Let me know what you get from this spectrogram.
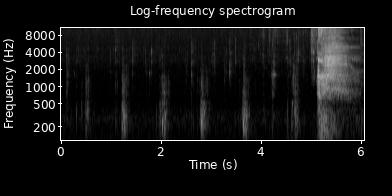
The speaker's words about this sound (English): Taking a sip.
